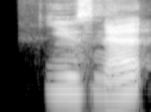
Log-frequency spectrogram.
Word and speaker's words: Usenet: So, moving along from Usenet, am I pronouncing it correctly? – Yes.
